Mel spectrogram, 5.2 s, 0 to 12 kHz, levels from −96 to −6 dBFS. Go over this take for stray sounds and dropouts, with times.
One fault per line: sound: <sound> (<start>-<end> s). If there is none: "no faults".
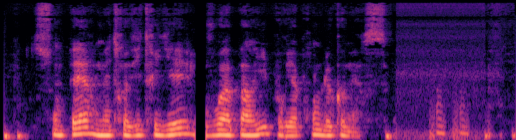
sound: dropout (1.9-2.1 s)
sound: laugh (4.3-4.7 s)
